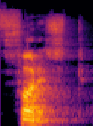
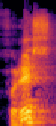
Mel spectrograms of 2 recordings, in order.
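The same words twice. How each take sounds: First: The stress is on the first syllable. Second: The stress is on the second syllable. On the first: The speaker calls it right. "Primary stress है वो एफ पर है" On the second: The speaker calls it wrong. "आप forest नहीं कह सकते"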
